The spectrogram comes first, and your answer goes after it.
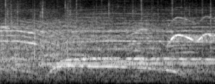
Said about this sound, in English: freshman's got a cheering section right behind us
